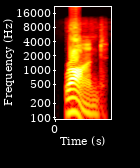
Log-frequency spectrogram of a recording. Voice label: "ronde", American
